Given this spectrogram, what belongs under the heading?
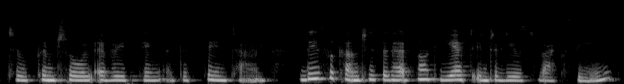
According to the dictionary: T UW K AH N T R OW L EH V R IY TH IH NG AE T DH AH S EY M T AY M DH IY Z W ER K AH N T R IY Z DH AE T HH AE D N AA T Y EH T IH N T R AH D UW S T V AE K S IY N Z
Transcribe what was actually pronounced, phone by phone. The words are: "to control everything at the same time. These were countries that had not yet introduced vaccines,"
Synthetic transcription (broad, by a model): T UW K AH N T R OW L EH V R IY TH IH NG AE T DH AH S EY M T AY M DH IY Z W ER K AH N T R IY Z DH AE T HH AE D N AA T Y EH T IH N T R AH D UW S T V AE K S IY N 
